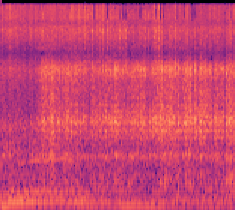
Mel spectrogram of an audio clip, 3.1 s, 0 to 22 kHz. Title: Th400 grinding noise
